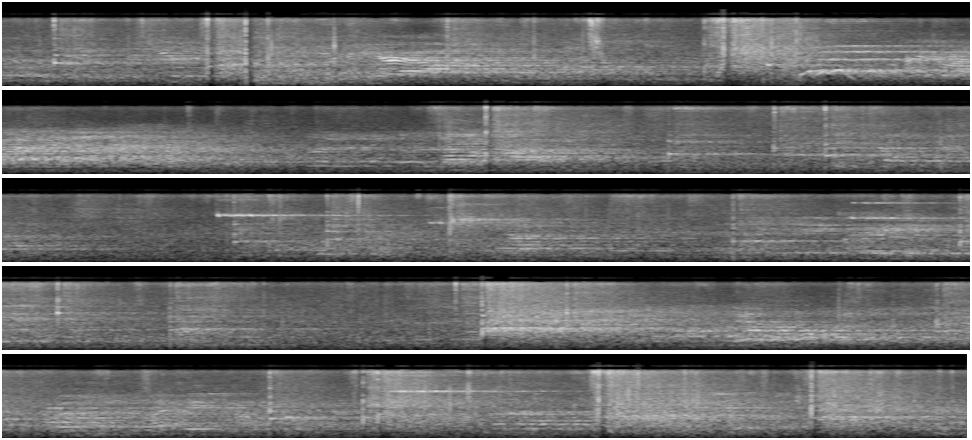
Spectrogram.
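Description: Badminton doubles rally: rackets strike the shuttlecock again and again with sharp pings, with thuds of the players' footwork on the wooden court, echoing in a large hall.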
